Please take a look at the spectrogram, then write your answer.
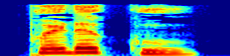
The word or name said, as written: ಪಡಗು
